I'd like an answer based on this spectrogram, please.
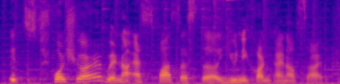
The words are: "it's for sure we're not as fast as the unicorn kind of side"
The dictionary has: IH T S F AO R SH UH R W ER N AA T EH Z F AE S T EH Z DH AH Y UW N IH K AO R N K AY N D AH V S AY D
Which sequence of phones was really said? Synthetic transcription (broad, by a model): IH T S F AO R SH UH R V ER N AA T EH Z F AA S T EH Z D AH Y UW N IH K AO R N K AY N AH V S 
